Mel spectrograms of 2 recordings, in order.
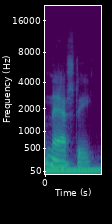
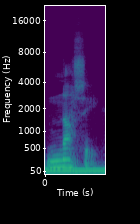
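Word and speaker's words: נשיא: letters next to the word nasi not nasty nah see which is the Hebrew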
